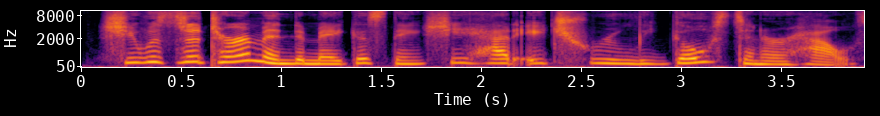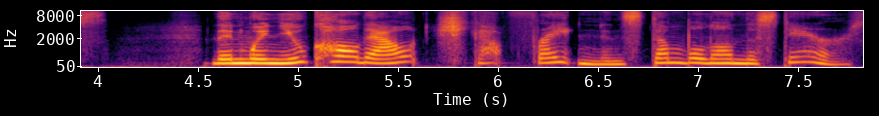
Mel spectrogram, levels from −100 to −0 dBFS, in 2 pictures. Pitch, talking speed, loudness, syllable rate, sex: 245 Hz, 215 wpm, -19 LUFS, 5.2 syllables/s, female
